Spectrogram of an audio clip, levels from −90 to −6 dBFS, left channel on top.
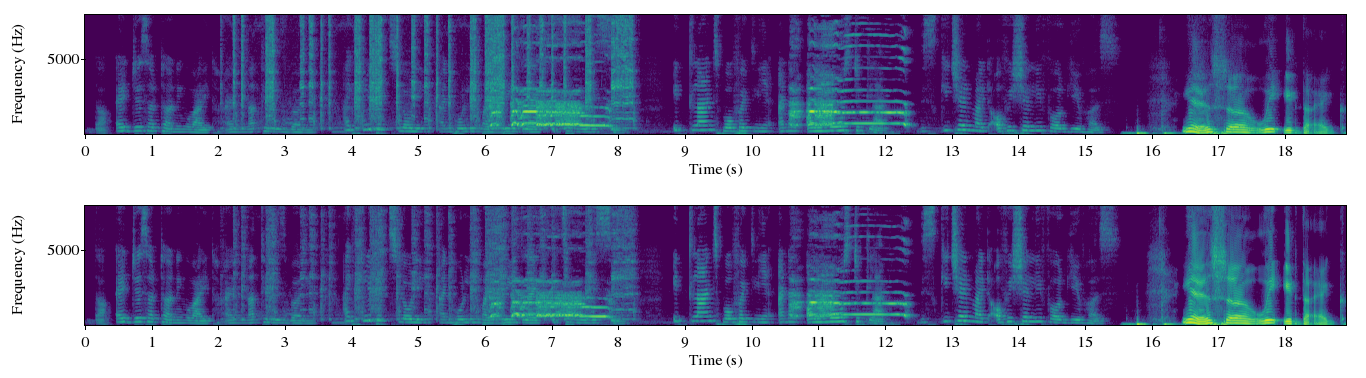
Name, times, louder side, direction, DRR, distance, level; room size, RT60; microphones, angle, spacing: voice 1, 0.0-8.1 8.8-12.0 12.5-15.5, right 1 dB, 30° right, 3.0 m, -44 dB
sound 1, 2.0-8.3, left 8 dB, 85° left, 1.6 m, -43 dB
Chicken rooster, 6.1-7.9 10.6-12.4, left 3 dB, 35° left, 2.3 m, -29 dB
voice 2, 16.0-18.7, right 3 dB, 75° right, 0.6 m, -22 dB
12.0 x 7.5 x 3.6 m
head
